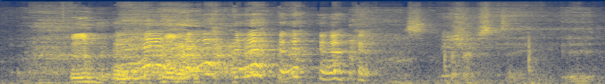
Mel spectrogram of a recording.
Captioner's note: group laughing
